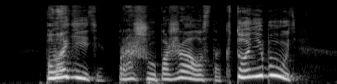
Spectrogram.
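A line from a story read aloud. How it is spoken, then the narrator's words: Agonized screaming. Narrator (Russian): Орал я так, будто меня самого ломали в тисках или резали ножом по-живому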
